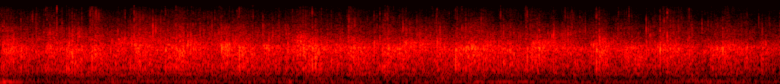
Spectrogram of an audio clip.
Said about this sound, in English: Oh, yeah, give yourself a hand clap.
